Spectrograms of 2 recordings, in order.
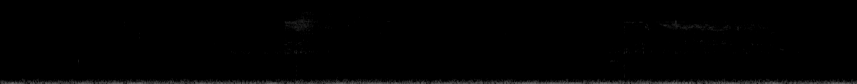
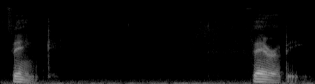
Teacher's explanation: All that's happening is air is being pushed past the tip of the tongue and the upper teeth. You don't have to hold any tension anywhere in your face for this sound.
